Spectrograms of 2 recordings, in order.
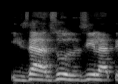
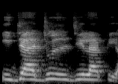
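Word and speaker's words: إِذَا زُلْزِلَتِ: Iza zulzilati, ada yang ijajul jilati. Aduh, salah. Kacau. Ya, jadi pengennya tuh benar-benar paham cara baca dan artinya. Yang satu, iza, zal, ujung lidah seperti mau digigit. Za.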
